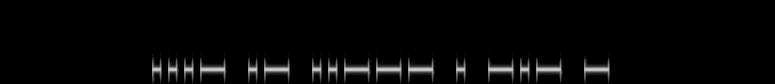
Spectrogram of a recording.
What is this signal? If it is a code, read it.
Morse code, heard as a keyed tone, about 15 wpm, 700 Hz. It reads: VA2EKT
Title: DXCC-100 Call Signs - 6 Characters - Repeated 2x - 15wpm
